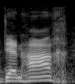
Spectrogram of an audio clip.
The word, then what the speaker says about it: Den Haag: It is almost correct there, Ali. It is actually Den Haag, but the locals here will even pronounce that differently.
